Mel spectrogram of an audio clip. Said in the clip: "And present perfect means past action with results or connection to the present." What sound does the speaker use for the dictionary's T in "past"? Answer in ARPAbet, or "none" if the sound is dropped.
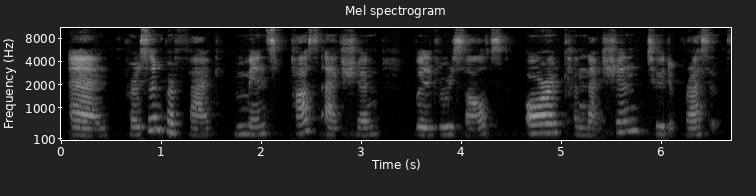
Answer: none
